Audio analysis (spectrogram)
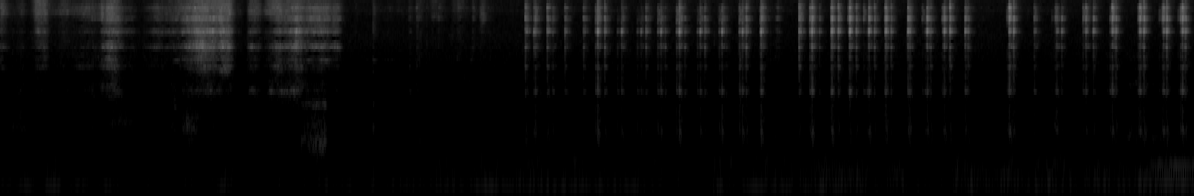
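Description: A medium frosted glass candle jar with a snowman print and a gold metal lid, full of solid white wax, is held upright in both hands while fingernails tap and scratch its glass side walls. Soft scratching and rubbing in the first few seconds give way to quick, bright tapping clicks with very short ring, over a low steady hum.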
